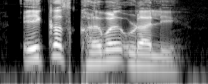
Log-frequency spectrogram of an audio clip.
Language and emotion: Marathi, neutral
